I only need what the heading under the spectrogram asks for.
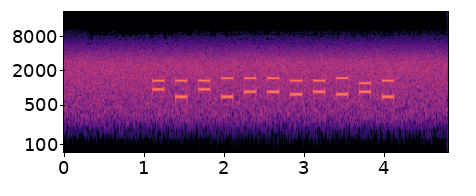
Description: DTMF, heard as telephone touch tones, dialled by machine, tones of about 140 ms, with radio hiss. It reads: 02039958672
